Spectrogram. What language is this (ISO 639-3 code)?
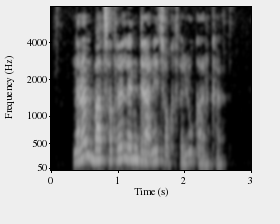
hye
